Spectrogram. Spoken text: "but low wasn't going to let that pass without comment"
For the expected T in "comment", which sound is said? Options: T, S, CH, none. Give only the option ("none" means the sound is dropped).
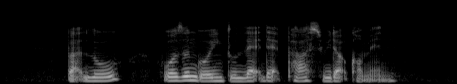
none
